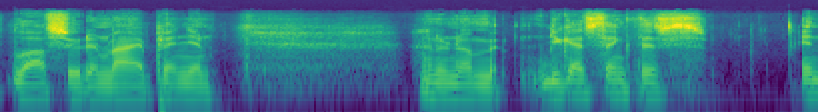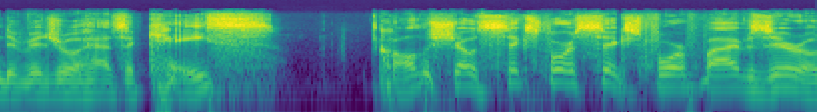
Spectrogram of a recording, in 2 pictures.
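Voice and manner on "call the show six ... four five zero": announcer call-in plug. Acted.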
